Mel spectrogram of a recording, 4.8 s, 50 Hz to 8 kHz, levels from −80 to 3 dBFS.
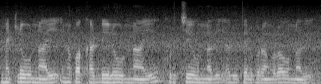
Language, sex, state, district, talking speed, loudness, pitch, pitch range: Telugu, male, Telangana, Mahabubabad, 135 wpm, -17 LUFS, 120 Hz, 115-125 Hz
